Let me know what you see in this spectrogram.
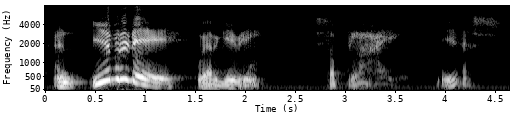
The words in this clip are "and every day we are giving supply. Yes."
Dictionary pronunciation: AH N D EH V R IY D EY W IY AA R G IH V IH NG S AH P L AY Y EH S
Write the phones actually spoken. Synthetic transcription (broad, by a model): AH N D EH V R IY D EY W IY AA R G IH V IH NG S AH P L AY Y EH S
